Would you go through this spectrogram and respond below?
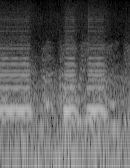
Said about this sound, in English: You're probably frustrated as hell at this point, blowing your horn, until you realize you're the only one that's tripping.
